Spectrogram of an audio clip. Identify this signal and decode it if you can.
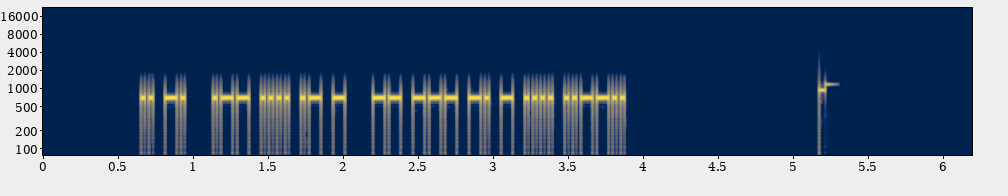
Morse code, heard as a keyed tone, about 44 wpm, 700 Hz. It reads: IN WHAT MONTH?
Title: Sentences from Top 800 Words 45wpm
